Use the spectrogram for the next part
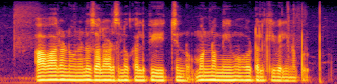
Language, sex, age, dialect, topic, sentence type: Telugu, male, 18-24, Telangana, agriculture, statement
